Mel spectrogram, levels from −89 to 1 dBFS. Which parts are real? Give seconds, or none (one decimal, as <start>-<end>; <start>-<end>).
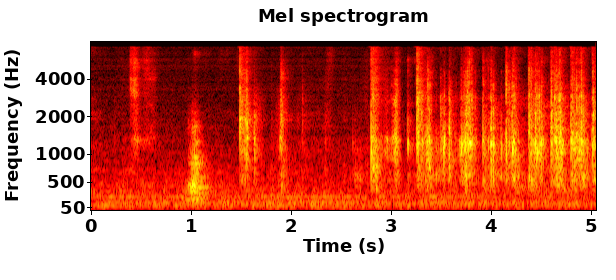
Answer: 3.1-5.1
